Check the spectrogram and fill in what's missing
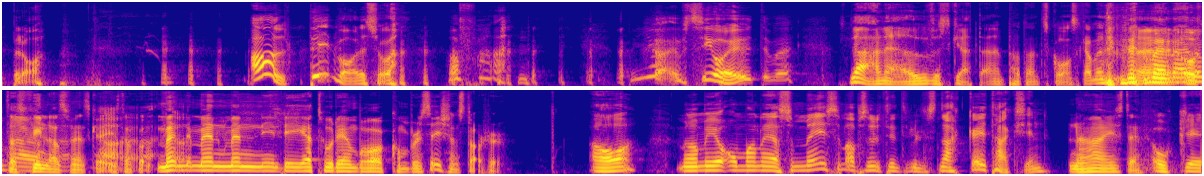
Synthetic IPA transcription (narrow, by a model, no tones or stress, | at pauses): pːɾɑ̰ː | alt̪iːd̪vaɖɛsɔ̰vafaːn | mɛjɑ̰seːʉ̟ːt̪̚d̪ɛ | næhanæɾøːvəʂkɾɛ̰t̪ːad̪pʰɾɔt̪ʰːanɪskɔ̰nskamɛnmɛnɔast̪fɪnlansfvɛ̰nska̰ɪ̰st̪ɔɔ̰lmɛnmɛnmɛnd̪ɛjaɡt̪ʰɾuːɖɛɾɛnbɾɑ̰ːkʰɔmvæɾʂɛʂʊnst̪ɑ̰ːʈə̰ɾ | ɑː | mɛnɔmɔmhanæʂɔmːɛjsɔmab̥slʉ̟ːt̪ɪnt̪əvɪlsnakːaɪt̪ʰa̰ksɪnnɛjɵst̪ʰɛʔɔkː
